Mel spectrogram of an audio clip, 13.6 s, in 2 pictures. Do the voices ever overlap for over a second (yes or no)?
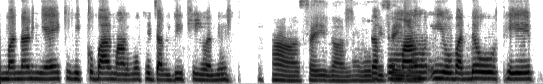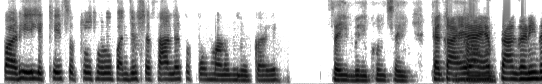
no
